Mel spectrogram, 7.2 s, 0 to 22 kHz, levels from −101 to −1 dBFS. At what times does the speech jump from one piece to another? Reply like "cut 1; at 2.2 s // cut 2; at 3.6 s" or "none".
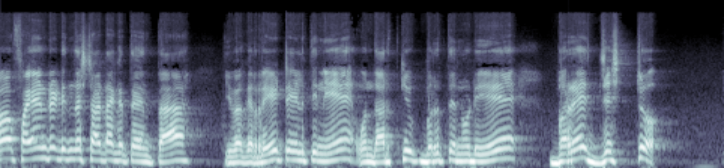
none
